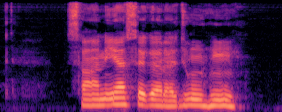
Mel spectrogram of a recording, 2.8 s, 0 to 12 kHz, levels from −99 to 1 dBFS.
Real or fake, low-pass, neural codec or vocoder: fake; 10.8 kHz; vocoder, 44.1 kHz, 128 mel bands, Pupu-Vocoder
